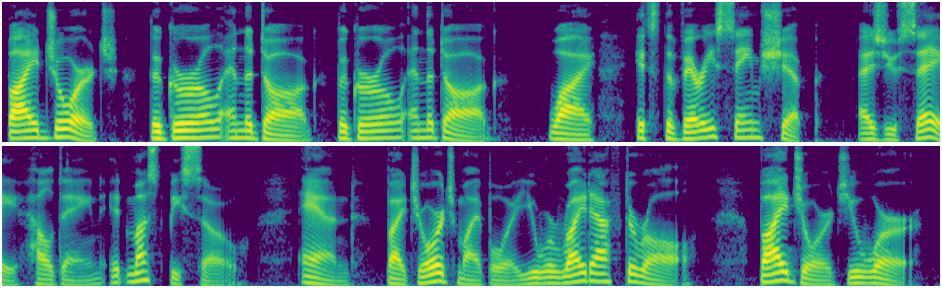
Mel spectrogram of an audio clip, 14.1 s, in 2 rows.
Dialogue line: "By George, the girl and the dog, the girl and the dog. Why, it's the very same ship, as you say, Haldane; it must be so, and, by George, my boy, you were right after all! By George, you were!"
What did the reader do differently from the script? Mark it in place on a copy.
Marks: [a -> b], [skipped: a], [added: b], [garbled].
"By George, the girl and the dog, the girl and the dog. Why, it's the very same ship, as you say, Haldane; it must be so, and, by George, my boy, you were right after all! By George, you were!"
